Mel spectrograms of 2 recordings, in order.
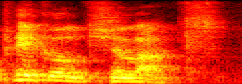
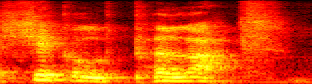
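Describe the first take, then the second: First: The first sounds of both words are normal. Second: The first sounds of the two words are swapped. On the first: The speaker calls it right. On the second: The speaker calls it wrong.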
